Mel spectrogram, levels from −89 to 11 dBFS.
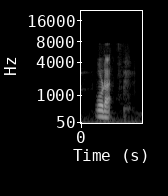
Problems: none marked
